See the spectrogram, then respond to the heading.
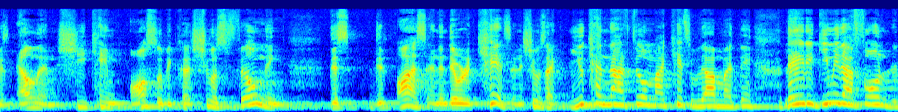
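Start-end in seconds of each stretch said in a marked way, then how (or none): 5.7-8.9 high-pitched retold demand; heated mock protest, pitched up; angry. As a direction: imitate an angry mother confronting someone. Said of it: "just angry".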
